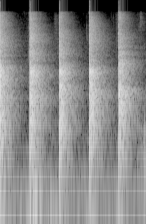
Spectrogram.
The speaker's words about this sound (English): Just gonna clap at everything.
